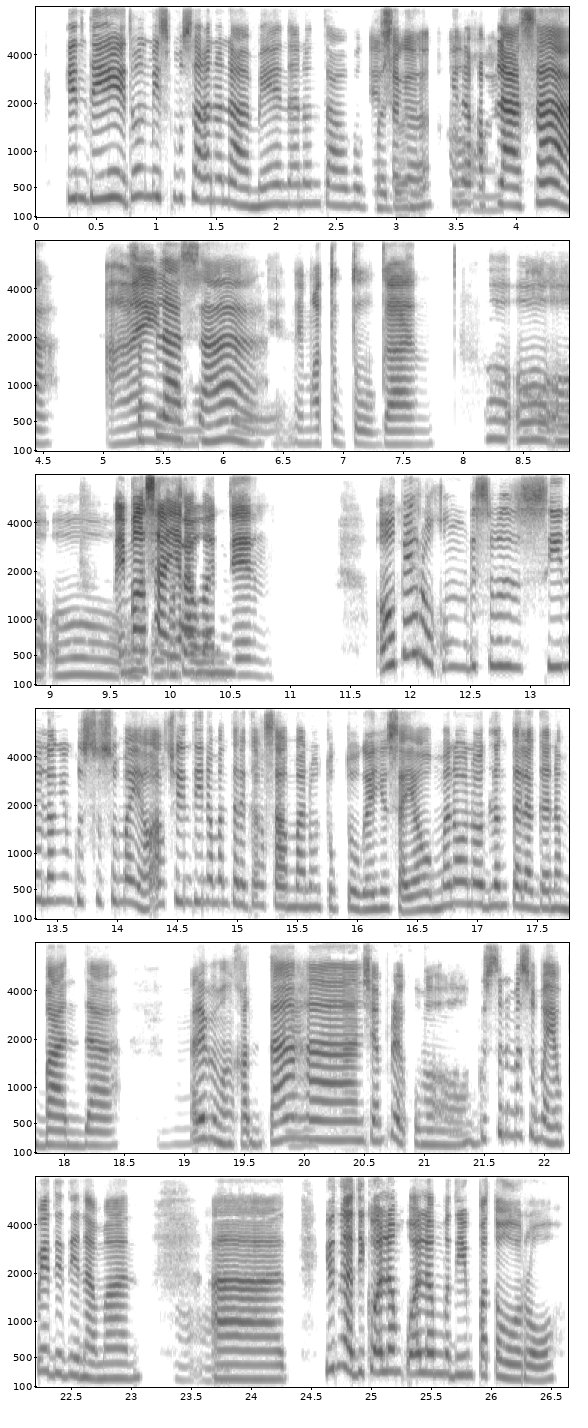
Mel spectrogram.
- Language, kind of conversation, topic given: Filipino, podcast, Ano ang kahalagahan ng pistahan o salu-salo sa inyong bayan?
- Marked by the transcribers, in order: tapping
